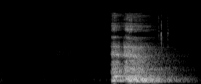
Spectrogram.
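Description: A man's short sigh, breathed out close to the microphone about a second in and fading away.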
